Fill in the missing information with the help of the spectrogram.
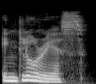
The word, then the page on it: inglorious: British English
